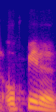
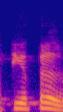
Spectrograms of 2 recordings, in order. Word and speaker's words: pupil: Nah, jadi perbedaannya itu ya, pupil dan students, bukan upil tapi pupil bacanya. Tulisannya pupil, bacanya pupil, bukan upil ya.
